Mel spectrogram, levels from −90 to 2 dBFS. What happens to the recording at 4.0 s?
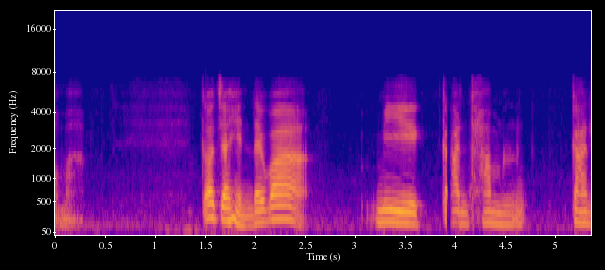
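The speech briefly dips from 3.91 to 4.03 s, about 40 ms of lost AMR speech frames that the decoder concealed by repeating the last good frame at fading gain.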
